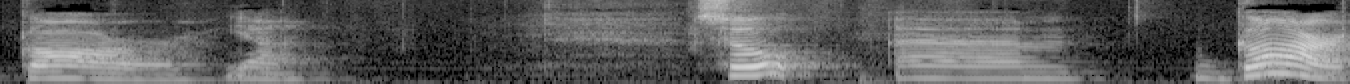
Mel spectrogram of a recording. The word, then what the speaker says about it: Gar: know how to pronounce it the ad the gar ah there we go so it says pronunciation gar yeah yeah so um gar translates to spear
